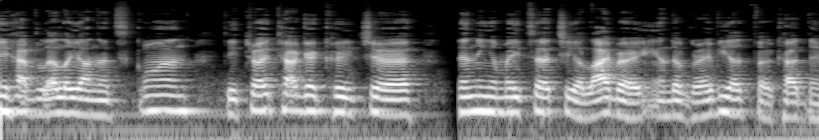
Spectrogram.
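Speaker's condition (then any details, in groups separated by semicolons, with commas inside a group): Cerebral palsy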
